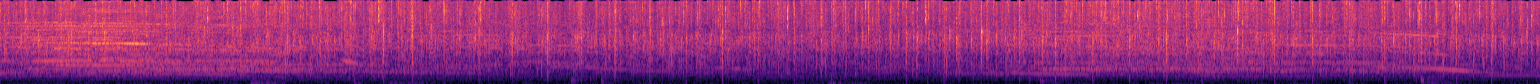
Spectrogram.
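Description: A crowd applauds steadily and loudly for about fifteen seconds, dense clapping with occasional cheers and a few voices rising above the sustained roar of hands.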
